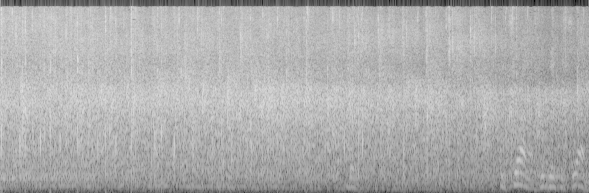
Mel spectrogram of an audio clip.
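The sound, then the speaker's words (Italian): A crowd claps steadily for several seconds, a dense, even wash of applause that holds its level throughout, with faint voices mixed in toward the end. “Gli facciamo, sopra se c'è l'angolo dedicato a lei, però facciamo un applauso, perché la vita è bellissima.”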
